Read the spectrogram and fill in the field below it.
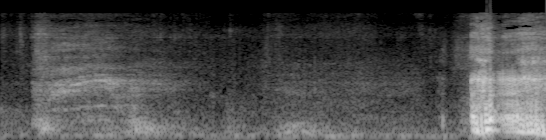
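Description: During a church sermon, a sharp, loud cough bursts out near the end, following a few seconds of quieter, indistinct vocal sounds.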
